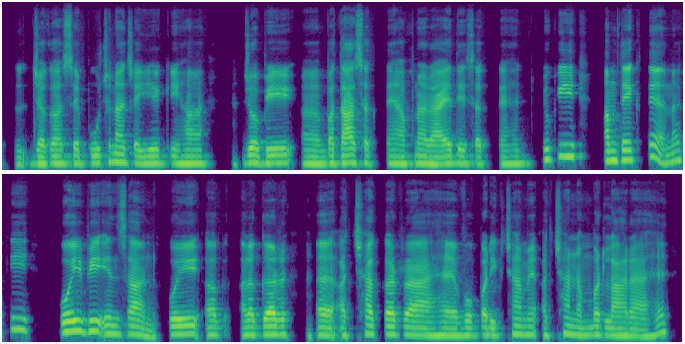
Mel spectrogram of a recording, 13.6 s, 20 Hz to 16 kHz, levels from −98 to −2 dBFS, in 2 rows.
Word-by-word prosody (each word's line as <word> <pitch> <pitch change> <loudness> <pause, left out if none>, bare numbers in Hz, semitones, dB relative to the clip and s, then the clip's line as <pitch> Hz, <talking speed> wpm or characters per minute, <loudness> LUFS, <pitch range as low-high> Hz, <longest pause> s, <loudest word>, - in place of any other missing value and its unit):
जगह 115 +2 -1
से 120 +1 -1
पूछना 135 +3 0
चाहिए 120 -1 0
कि 120 0 -4
हाँ, 120 0 0 0.4
जो 130 0 +3
भी 125 +1 +2 0.3
अ, 120 -1 0
बता 125 +2 +3
सकते 120 -1 -6
हैं, 120 - 0
अपना 120 +1 -1
राय 115 +1 +4
दे 120 -1 -2
सकते 115 0 -6
हैं, 115 +1 -3
क्योंकि 235 +6 +1 0.3
हम 165 0 +4
देखते 175 +6 +2
हैं - - +1
ना 155 +5 -2
कि 215 +3 -4 0.3
कोई 185 +3 +6
भी 195 0 +5
इंसान 135 -7 0
कोई 140 +1 +4
अग 125 0 -3
अगर 135 +1 +4 0.3
अ, - - +3
अच्छा 125 +3 +1
कर 140 -1 +1
रहा 125 -2 +3
है, 115 0 +1
वो 125 +2 -1
परीक्षा 125 +3 -1
में 135 -1 -2
अच्छा 120 +5 -4
नंबर 125 0 -1
ला 115 -2 +1
रहा 110 -2 0
है, 145 +11 -3
125 Hz, 185 wpm, -24 LUFS, 120-140 Hz, 0.4 s, कोई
